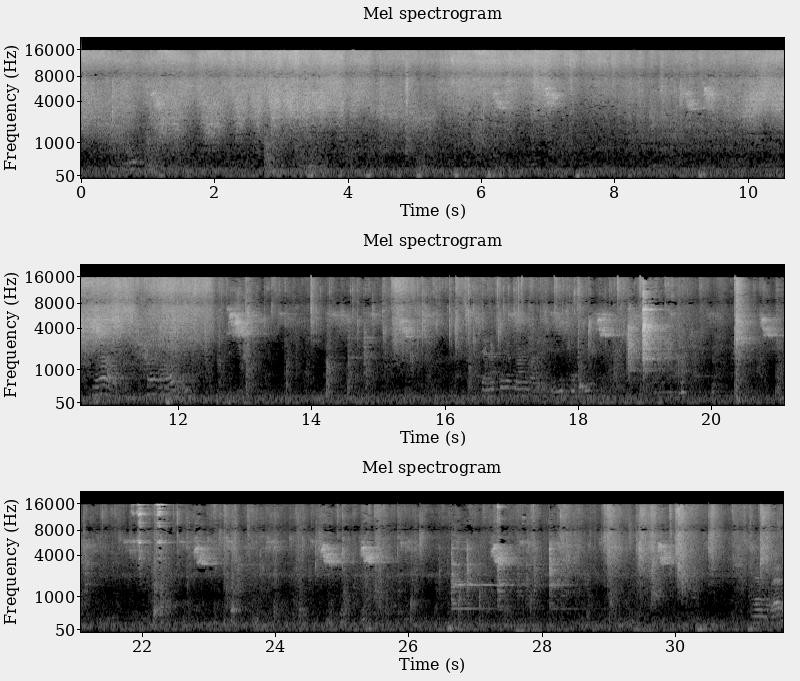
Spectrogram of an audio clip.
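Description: Hose spray nozzle hissing as water is sprayed over a horse's wet coat. The hiss stops about twelve seconds in, and scattered knocks and clicks follow.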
